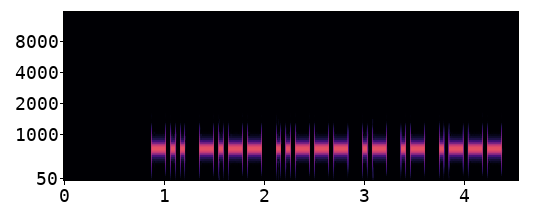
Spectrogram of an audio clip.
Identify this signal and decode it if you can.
Morse code, heard as a keyed tone, about 25 wpm, 700 Hz. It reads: DY2AAJ
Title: DXCC-100 Call Signs - 6 Characters - 25wpm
